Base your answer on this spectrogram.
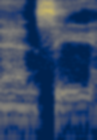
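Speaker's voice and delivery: throaty, disturbing villain voice. Quoting a villain calling a character's name: gravelly throaty Freddy Krueger voice. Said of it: "in his kind of gravelly, throaty, um, disturbing voice, like Freddy Krueger".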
